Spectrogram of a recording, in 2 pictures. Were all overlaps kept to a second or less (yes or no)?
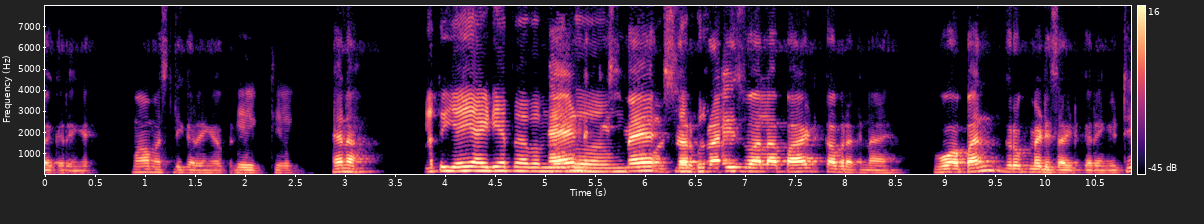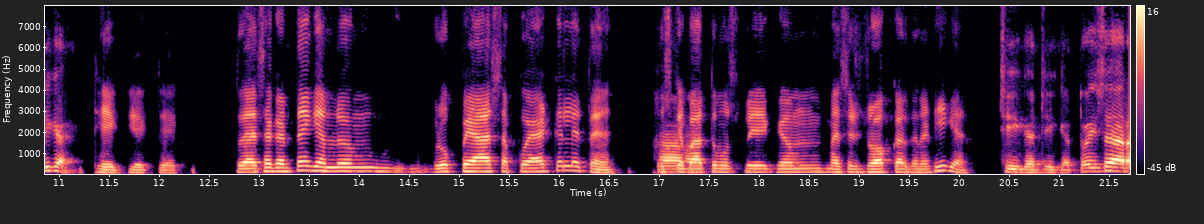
no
